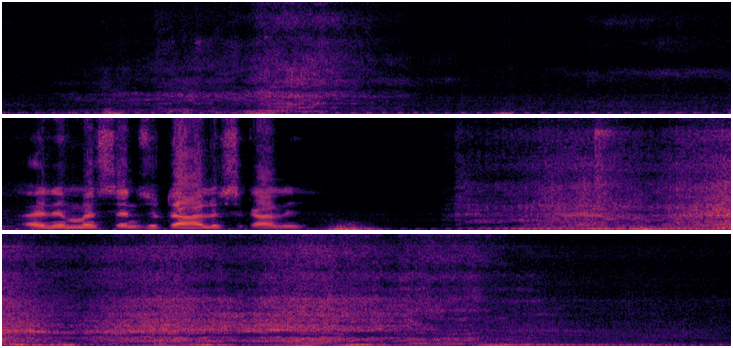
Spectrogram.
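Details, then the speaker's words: Yamaha Mio GT scooter after replacing CVT rollers, slider and rear gear oil and a chipped part: even idle putter and smooth rev without the earlier clattering; normal idle and rev. "tidak terjadi suara kelapak seperti tadi"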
